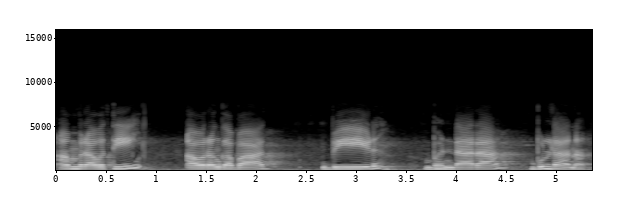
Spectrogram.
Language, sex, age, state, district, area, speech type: Marathi, female, 18-30, Maharashtra, Buldhana, rural, spontaneous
